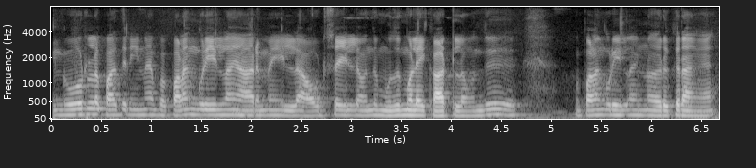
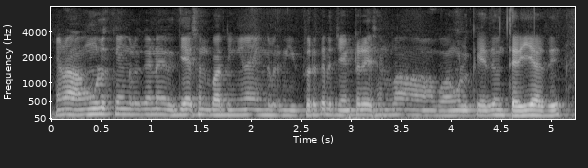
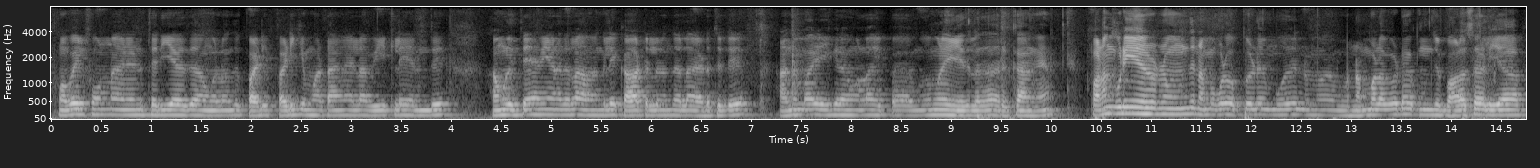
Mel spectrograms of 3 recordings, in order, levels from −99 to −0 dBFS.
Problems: background sounds at intervals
